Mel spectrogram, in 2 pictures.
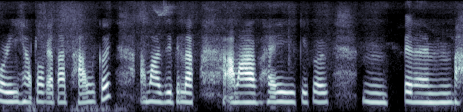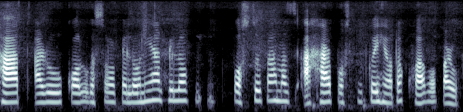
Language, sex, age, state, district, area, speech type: Assamese, female, 30-45, Assam, Charaideo, rural, spontaneous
